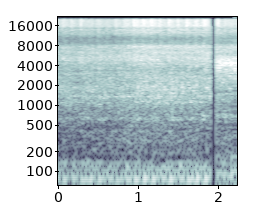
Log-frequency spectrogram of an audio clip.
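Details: 1988 Corvette (owner unsure, maybe 1989), fuel-injected, sat over winter, first start after hotwiring: low, lumpy, stumbling idle, misfiring, running rich; cause not pinned down, ignition timing next to be set with a timing light.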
